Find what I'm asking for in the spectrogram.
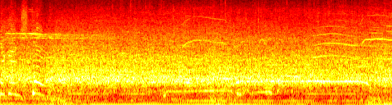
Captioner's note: crowd cheering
